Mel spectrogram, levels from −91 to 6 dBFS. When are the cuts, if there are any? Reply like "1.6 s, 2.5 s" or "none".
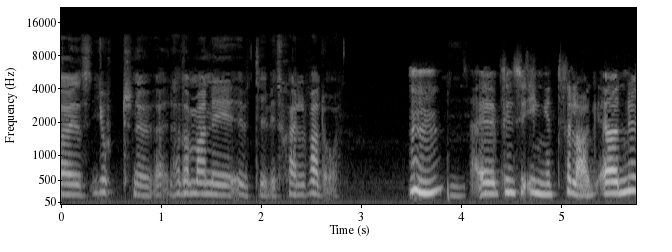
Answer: none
